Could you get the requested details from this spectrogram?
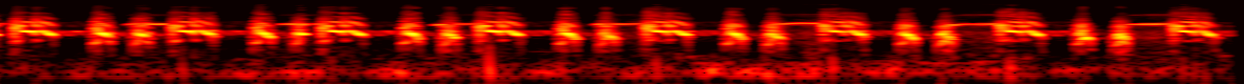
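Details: Irani teetar francolin calling continuously: coarse, grating notes with clipped whistled tops, about two per second and slightly uneven, with a faint low rumble beneath.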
